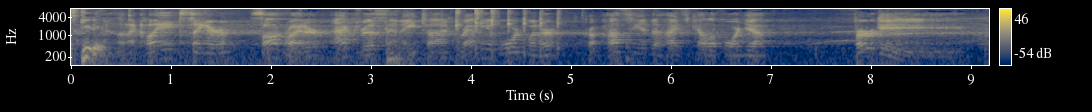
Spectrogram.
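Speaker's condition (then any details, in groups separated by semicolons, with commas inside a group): No condition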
